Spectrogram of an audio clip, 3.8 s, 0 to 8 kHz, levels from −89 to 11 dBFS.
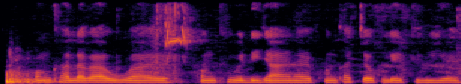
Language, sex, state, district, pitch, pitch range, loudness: Hindi, female, Uttar Pradesh, Budaun, 185 Hz, 180-190 Hz, -20 LUFS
